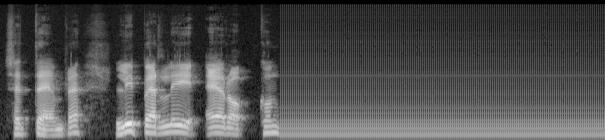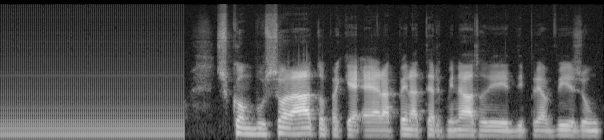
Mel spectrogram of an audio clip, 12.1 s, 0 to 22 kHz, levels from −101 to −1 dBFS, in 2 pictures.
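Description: From 2.81 to 7.90 s, a system hang loop repeats one 20 ms slice of speech, producing a steady 50 Hz buzz while the stalled driver's ring buffer cycles.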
